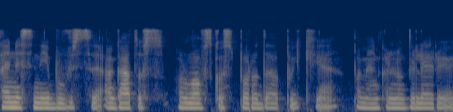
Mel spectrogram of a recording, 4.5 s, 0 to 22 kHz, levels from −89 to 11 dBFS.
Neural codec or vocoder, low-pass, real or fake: none; 7.2 kHz; real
